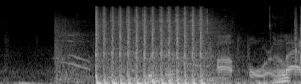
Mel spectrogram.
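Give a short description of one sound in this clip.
A rifle fires a rapid burst.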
